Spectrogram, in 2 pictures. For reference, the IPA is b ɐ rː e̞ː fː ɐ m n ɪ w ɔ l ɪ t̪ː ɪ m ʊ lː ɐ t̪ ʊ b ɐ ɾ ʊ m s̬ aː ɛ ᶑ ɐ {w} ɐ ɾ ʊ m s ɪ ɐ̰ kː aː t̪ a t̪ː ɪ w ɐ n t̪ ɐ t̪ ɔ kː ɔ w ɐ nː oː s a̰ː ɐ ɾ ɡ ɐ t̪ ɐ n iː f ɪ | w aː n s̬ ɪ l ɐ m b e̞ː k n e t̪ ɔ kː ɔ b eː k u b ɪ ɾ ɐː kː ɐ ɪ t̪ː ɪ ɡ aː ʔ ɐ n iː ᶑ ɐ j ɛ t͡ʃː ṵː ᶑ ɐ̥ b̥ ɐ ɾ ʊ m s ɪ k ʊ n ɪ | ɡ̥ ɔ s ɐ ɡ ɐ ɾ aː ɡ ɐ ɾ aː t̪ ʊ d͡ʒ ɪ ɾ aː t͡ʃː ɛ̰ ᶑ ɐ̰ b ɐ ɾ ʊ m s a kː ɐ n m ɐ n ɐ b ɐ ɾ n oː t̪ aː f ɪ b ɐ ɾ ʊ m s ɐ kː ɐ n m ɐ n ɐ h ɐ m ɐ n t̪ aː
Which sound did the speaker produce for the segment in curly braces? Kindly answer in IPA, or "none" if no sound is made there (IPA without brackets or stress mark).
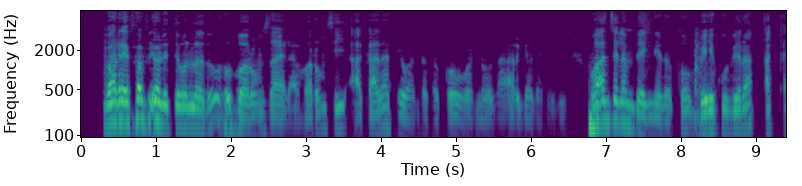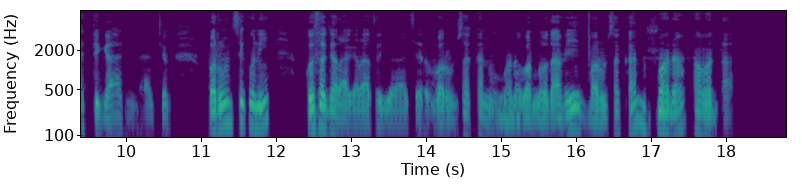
b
